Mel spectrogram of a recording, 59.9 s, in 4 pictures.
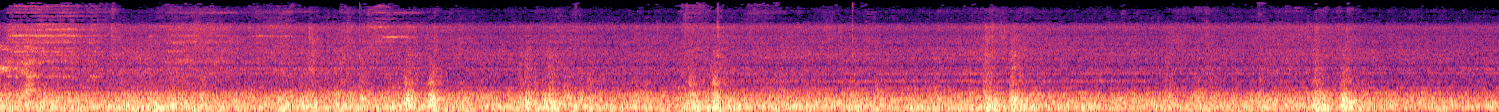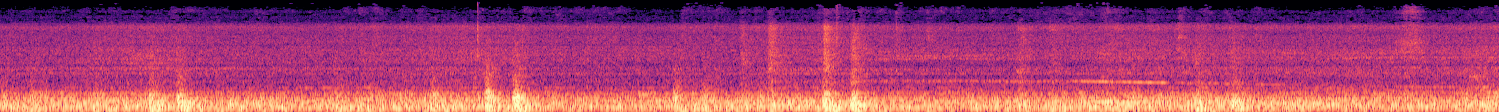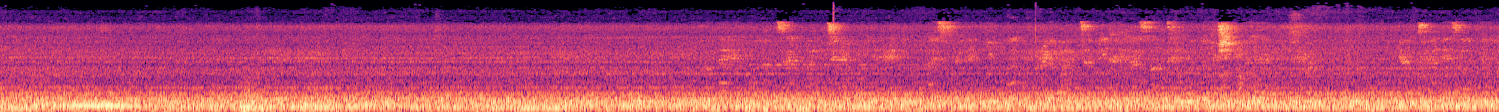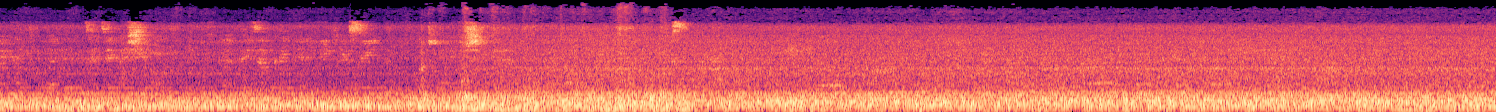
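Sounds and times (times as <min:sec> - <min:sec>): train wheels rumbling on rails: 0:00.0 - 0:59.9
train wheel knocks: 0:19.3 - 0:20.4, 0:21.7 - 0:23.8.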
